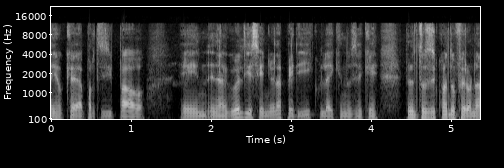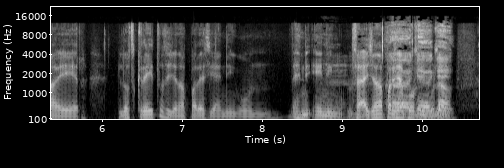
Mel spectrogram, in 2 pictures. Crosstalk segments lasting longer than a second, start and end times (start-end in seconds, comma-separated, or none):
8.7-10.2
